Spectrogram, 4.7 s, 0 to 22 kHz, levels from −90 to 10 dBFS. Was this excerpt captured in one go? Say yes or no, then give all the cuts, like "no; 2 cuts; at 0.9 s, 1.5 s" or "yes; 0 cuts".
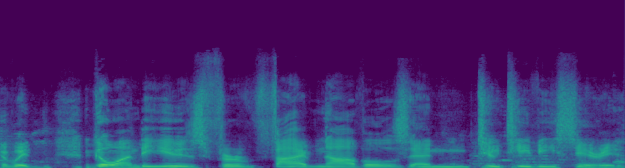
yes; 0 cuts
